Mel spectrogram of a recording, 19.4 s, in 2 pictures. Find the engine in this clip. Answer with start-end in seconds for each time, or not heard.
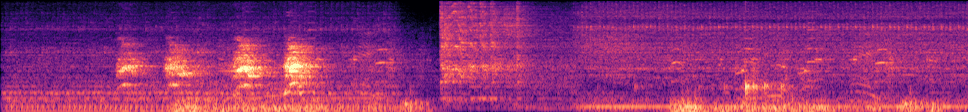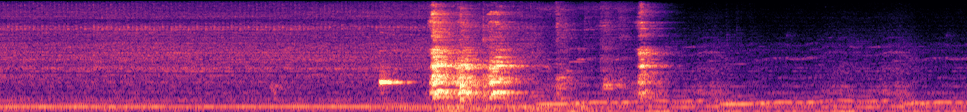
0.0-19.3.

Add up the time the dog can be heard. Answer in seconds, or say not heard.
5 s.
